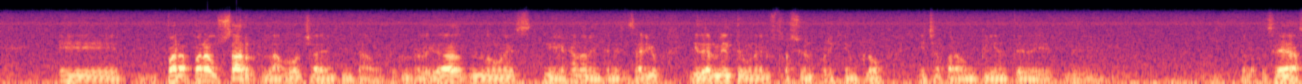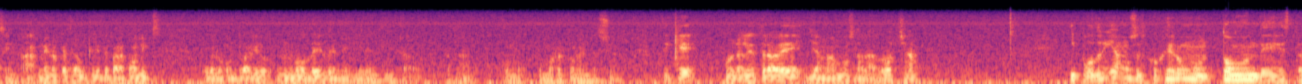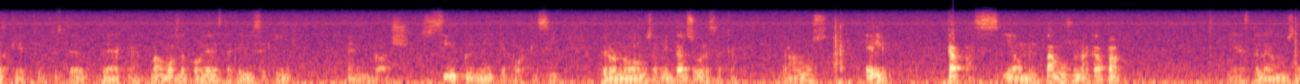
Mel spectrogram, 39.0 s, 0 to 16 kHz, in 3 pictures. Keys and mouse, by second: 0.0-1.5 drag, 19.8 b, 21.7 click, 29.1 click, 34.4 l, 36.5 click, 37.6 click, 38.8-39.0 typing.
